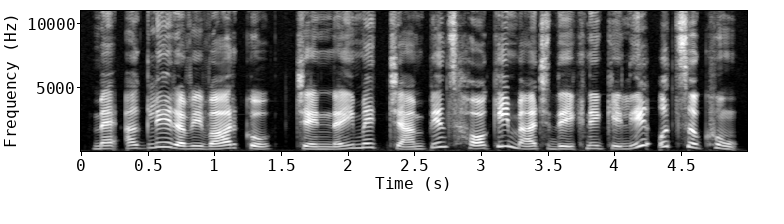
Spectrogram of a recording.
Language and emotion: Hindi, happy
